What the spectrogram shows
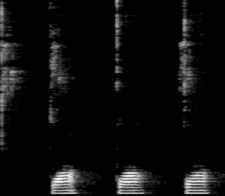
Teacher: طو کو ادا کرتے وقت بعض لوگوں سے غلطی ہوتی ہے کہ وہ ناک میں آواز لے جاتے ہیں، ناک میں آواز نہیں جانی ہے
